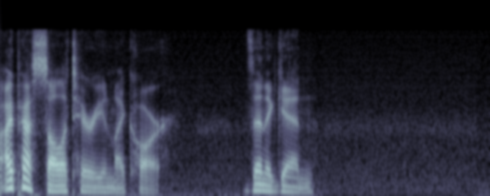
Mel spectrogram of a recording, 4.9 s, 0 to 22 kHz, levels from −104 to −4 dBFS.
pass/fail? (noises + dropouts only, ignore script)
pass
